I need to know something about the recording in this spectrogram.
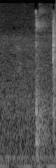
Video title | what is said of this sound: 도어 트림 방진과 질량 유지_도어 트림은 스피커 인클로저의 중요한 일부 이다 Car Audio door trim dust and mass maintenance 스타렉스 밴 카오디오 | 최근은 약간 탁한 소리 나는 거죠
